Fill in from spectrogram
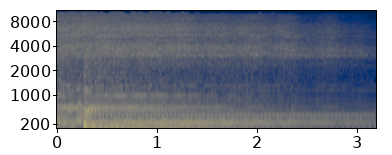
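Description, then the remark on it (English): Voices blow and whoosh to imitate wind, a long breathy hiss lasting the whole stretch with a steady low hum beneath it, slowly fading slightly toward the end. “Quick, everyone, do the wind and blow the ghost back to its seat.”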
